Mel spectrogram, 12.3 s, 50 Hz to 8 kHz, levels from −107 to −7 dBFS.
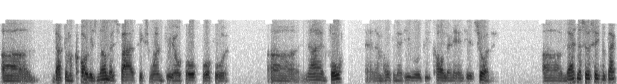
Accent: American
